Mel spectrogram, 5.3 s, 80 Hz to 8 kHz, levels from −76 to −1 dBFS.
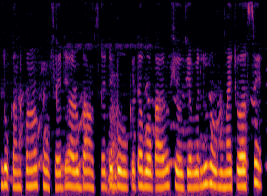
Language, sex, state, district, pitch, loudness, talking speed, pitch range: Assamese, female, Assam, Sonitpur, 225 Hz, -16 LUFS, 180 wpm, 220-240 Hz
